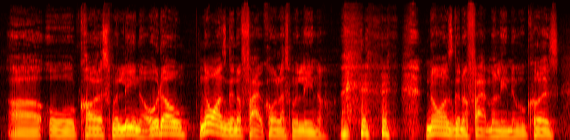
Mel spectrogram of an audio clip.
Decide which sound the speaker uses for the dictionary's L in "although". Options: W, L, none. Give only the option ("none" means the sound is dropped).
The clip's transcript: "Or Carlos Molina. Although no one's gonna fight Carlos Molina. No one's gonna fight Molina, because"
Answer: none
